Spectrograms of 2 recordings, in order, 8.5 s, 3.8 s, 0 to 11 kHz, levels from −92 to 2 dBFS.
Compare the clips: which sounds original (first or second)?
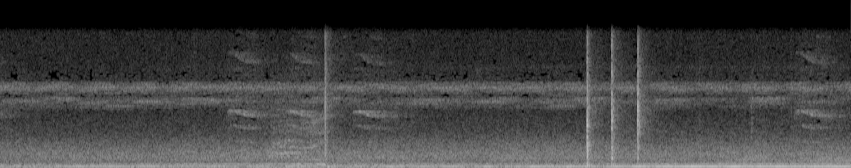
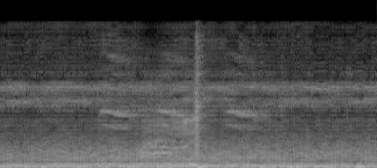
first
